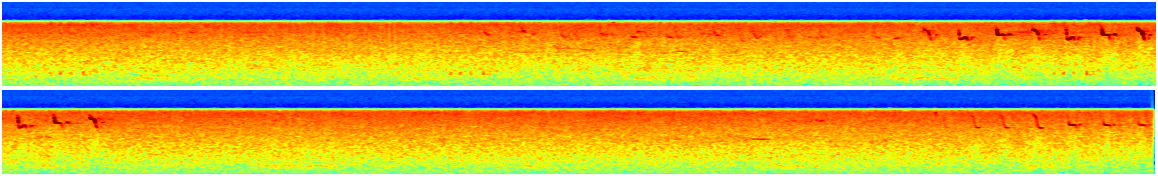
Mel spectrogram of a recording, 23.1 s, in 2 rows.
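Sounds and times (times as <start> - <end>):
steady outdoor hiss: 0.0 - 23.0
distant small bird singing: 3.4 - 12.7, 21.0 - 23.0.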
